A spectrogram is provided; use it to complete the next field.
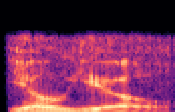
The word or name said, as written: yo-yo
